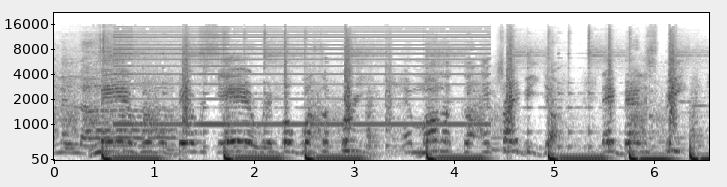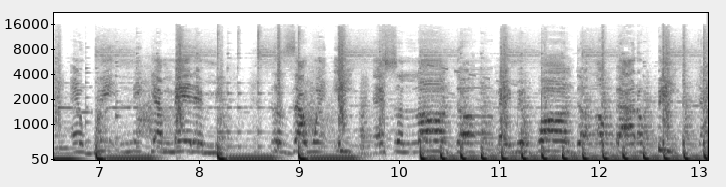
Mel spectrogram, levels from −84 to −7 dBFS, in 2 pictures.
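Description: Current drawn by the USB bus in regular 1 ms frames is leaking into the audio path through the power or ground wiring, producing USB whine from 0.60 s to 4.38 s. The result is a fixed-pitch tone at 1 kHz, which is also its strongest component. It sits only about 10 dB below the wanted sound, so it is plainly audible as a whine laid over the audio until it stops at 4.38 s.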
